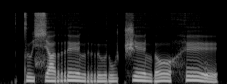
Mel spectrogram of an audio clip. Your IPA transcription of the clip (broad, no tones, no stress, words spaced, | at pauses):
tɯɕarel rɯɾut͡ʃel ɾɤ he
